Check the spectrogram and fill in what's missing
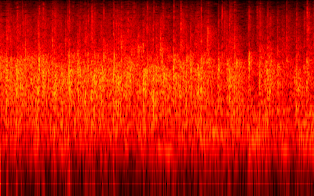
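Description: Loud, close applause from an audience at a business school's start-of-year seminar in an amphitheatre, honouring a former student who now works in Senegal. A short, dense burst of clapping with no talk.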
